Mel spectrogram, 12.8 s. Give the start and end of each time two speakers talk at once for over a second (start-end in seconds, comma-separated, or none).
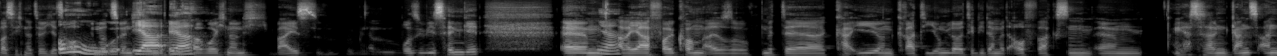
0.6-1.9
